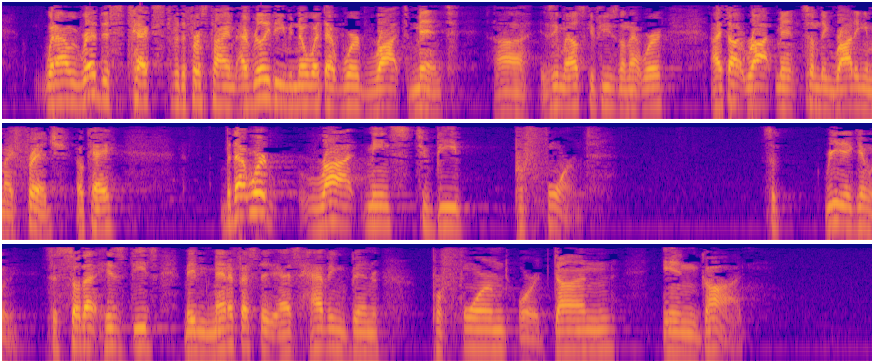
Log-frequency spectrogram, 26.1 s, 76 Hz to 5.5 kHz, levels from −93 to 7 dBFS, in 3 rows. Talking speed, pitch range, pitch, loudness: 155 wpm, 115-130 Hz, 125 Hz, -17 LUFS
